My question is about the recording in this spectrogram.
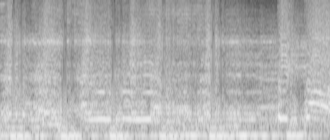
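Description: Live band music played loud: electric guitars playing a melody over drums and a heavy bass.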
